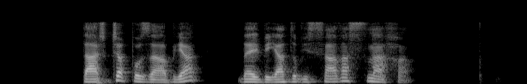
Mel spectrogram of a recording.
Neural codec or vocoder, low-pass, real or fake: codec, 16 kHz, 0.5 kbps, FunCodec, trained on LibriTTS, 25 frames a second; 7.2 kHz; fake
